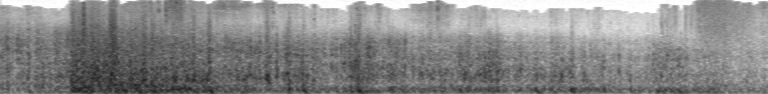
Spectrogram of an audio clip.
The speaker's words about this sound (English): Lightning bolt. What's that? Lightning just zipped me.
